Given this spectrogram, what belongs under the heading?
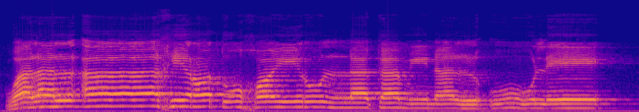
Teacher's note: Dan qiraah yang keempat, qiraah Al-Kisai, yang mana dia sama seperti qiraah Hafs an Asim, namun al-ula di sini al-imalah al-kubra menjadi al-ule. Dan di sini pun sama, mad badal dibaca 2 harakah dan tidak ada naql, maka sama seperti qiraah Hafs, namun bedanya al-imalah di al-ule.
